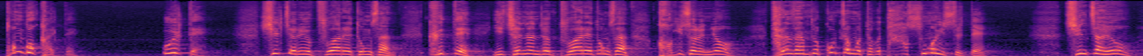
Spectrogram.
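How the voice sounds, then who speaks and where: A male pastor preaching an emotional sermon, swinging between loud exhortation and hushed, quiet passages. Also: very high-pitched, expressive, normal speed, slightly rough. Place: church sanctuary.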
